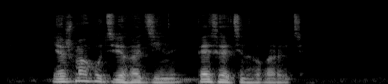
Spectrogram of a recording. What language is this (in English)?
Belarusian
